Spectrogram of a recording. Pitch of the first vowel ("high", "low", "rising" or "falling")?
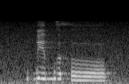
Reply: high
